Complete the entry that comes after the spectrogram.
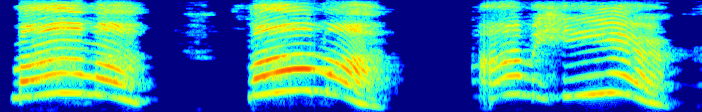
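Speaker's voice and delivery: put-on high, loud child's holler. Lost possum child hollering to his mama, high and loud. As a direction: shout back to your mama. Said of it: "Epasamondus hollered".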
